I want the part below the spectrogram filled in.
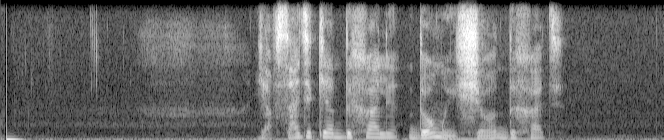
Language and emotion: Russian, positive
